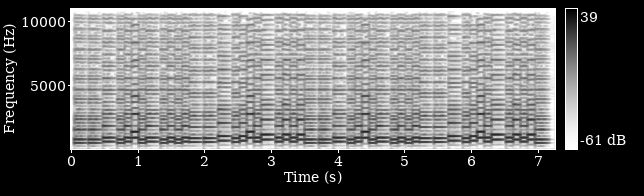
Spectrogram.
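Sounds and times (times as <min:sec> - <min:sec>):
melodic bell synth on mfb synthII: 0:00.1 - 0:07.2.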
